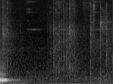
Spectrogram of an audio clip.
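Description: Faint clicking of computer keyboard keys as a word is typed.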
